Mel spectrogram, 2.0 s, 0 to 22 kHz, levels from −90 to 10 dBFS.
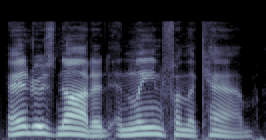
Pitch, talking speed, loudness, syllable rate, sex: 160 Hz, 210 wpm, -18 LUFS, 5.4 syllables/s, male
